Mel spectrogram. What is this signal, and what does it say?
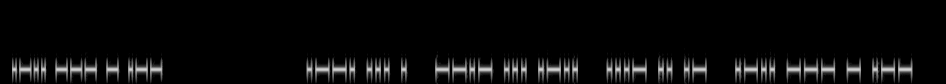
Morse code, heard as a keyed tone, about 35 wpm, 700 Hz. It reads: LOTW PSE QSL VIA LOTW
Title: Speed-Racing Common QSO Phrases Encore - 28wpm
